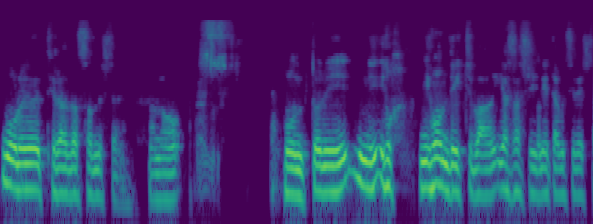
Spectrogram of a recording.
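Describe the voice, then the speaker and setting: Speaking at a fairly slow pace, the voice has a dark, mellow tone, ordinary pitch variation and big swings in loudness. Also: man, medium pitch for a man. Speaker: podcast co-host. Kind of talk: casual chat. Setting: video call.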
